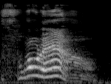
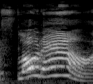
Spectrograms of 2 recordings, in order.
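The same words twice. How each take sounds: First: Getting mad. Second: High, loud snap; telling him off. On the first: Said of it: "Now I'm getting mad". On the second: Retelling yelling at boyfriend during the screen share, high and loud. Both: Retold or imitated.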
